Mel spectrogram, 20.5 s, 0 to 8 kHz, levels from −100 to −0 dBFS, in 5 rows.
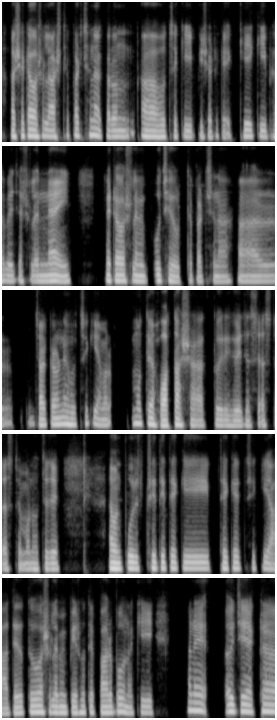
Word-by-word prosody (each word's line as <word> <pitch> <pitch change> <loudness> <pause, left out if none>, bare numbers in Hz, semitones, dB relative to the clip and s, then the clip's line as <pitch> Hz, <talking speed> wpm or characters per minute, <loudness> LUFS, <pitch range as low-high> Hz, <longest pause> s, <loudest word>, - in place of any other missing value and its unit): আ - - +7
সেটাও 140 -1 +4
আসলে 135 +1 -1
আসতে 120 - -6
পারছে 145 +2 -2
না। 150 - +4
কারণ 125 0 +1 0.4
আ - - +5 0.2
হচ্ছে 125 +1 -2
কি 125 - -3 0.2
বিষয়টাকে 115 +4 -5 0.2
কে 135 - 0 0.2
কিভাবে 125 -1 -2
যে - - -7
আসলে 115 0 -5 0.2
নেয়, 120 -2 +5 0.7
এটাও 120 0 +4
আসলে 120 +2 -3
আমি 115 - +2
বুঝে 125 -1 0
উঠতে 105 - -8
পারছি 105 +2 -6
না। - - -3 0.3
আর 110 0 -2 0.7
যার 120 0 +2
কারণে 135 +1 +3
হচ্ছে 125 +4 -5
কি - - -2
আমার 115 0 -2 0.4
মধ্যে 145 -1 +1
হতাশা 115 +1 +3 0.3
তৈরি 110 -1 0
হয়ে 105 -1 0
যাচ্ছে 105 0 -7
আস্তে, 115 - -9
আস্তে। 115 +2 -11
মনে 120 0 -2
হচ্ছে 120 +1 -3
যে 120 - +4 0.8
এমন 125 -1 +9
পরিস্থিতিতে 130 0 +2
কি 130 - +1 0.5
থেকেছি 130 0 -1
কি 130 - -3 0.2
আদতেও 120 +5 +1
আসলে 130 0 0
আমি 130 - +3
বের 125 -1 +2
হতে 130 0 0
পারবো? 125 +3 +2
নাকি 120 +3 -6 0.7
মানে 175 -1 +3 0.5
ওইযে 150 +1 +4
একটা 155 +3 0
125 Hz, 160 wpm, -26 LUFS, 115-135 Hz, 0.8 s, এমন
